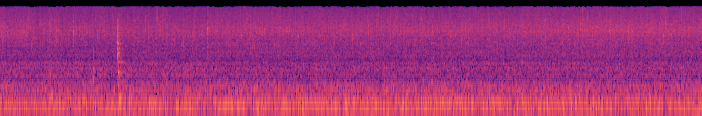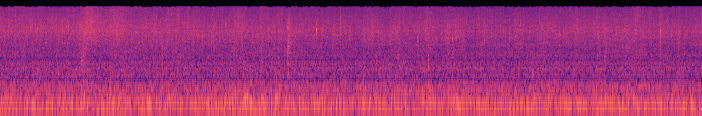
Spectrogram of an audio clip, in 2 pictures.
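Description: Mutton karahi sizzling in a wok over a gas flame, over a steady low rumble, with a few clicks of a wooden spatula against the pan.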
